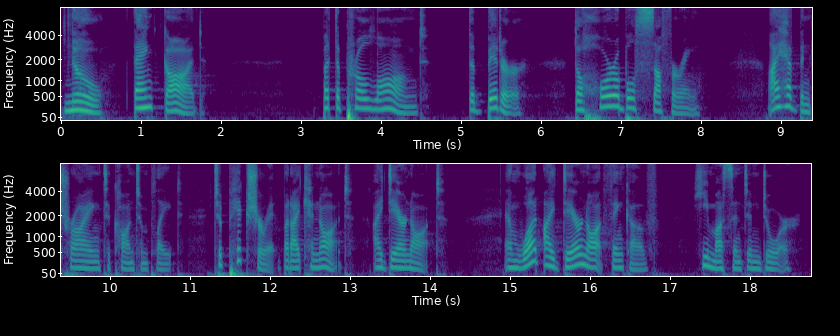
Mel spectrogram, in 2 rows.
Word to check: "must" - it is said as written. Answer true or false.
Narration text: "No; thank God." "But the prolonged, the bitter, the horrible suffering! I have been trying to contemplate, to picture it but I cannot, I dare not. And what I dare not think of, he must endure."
false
